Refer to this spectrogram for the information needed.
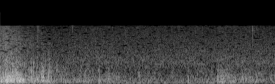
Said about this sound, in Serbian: Pljusak vas zatiče na ulici sa tek sređenom frizurom.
